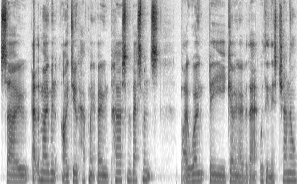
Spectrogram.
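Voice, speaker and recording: Speaking at a fairly quick pace, a man with a British accent uses ordinary pitch variation. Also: medium pitch for a man, very even loudness. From UK. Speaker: personal finance YouTuber. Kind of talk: vlog-style explanation.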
